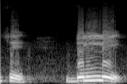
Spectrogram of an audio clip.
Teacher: यहाँ पे दो व्यंजन एक साथ, ला और ला, दोनों व्यंजन का प्रयोग एक साथ हुआ है, तो ये द्वित व्यंजन कहलाता है।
